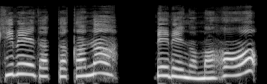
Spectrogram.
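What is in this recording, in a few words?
win, Japanese; lele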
